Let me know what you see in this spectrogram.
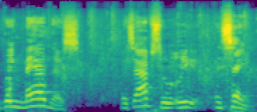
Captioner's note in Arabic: الجمهور يصفق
